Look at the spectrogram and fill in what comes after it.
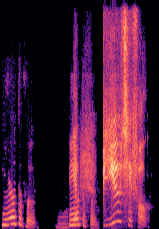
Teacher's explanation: first syllable is stressed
